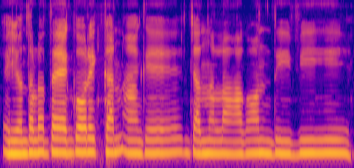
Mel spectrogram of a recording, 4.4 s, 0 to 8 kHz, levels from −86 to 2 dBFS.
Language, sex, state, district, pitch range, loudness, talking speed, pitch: Chakma, female, Tripura, Unakoti, 185-195 Hz, -18 LUFS, 110 wpm, 190 Hz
